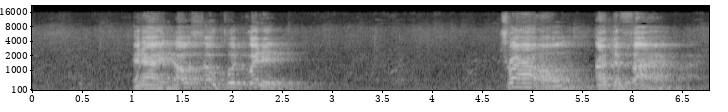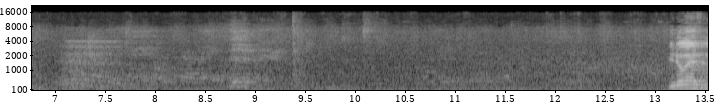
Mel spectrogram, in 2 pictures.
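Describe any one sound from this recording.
A man speaks loudly through a microphone in short bursts, heard in a room with some echo.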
